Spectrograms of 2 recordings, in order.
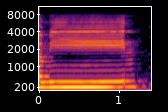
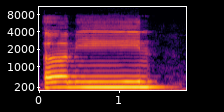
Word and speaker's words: آمین: نحوه تلفظ آمین به دو شکل صحیحه، با کشیدن آ و بدون کشیدن آ، آمین و آمین. برخی اون رو با تشدید میم تلفظ میکنن، آمین. این شکل تلفظ صحیح نیست.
